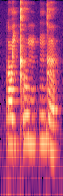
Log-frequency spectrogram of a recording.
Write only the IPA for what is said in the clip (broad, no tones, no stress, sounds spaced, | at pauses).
ɾ ɔ j kʼ ʊ m | ŋ ɡ ə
